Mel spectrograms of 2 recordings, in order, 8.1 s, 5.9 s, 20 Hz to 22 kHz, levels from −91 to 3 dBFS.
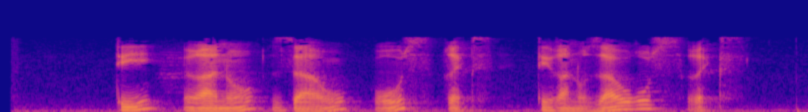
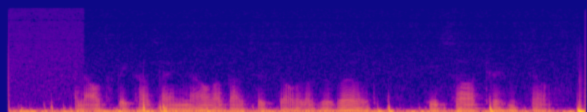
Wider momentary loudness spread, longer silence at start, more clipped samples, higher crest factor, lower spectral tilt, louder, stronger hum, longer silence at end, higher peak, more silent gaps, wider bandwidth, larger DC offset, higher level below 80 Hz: first, 16 LU vs 6 LU; first, 0.25 s vs 0.1 s; neither; about the same, 20 dB vs 22 dB; about the same, -10 dB/octave vs -10 dB/octave; first, -29 LUFS vs -32 LUFS; neither; about the same, 0.1 s vs 0 s; second, -10 dBFS vs -4 dBFS; neither; first, 5.8 kHz vs 1.9 kHz; neither; second, -42 dBFS vs -28 dBFS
